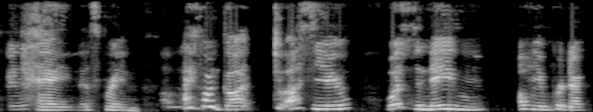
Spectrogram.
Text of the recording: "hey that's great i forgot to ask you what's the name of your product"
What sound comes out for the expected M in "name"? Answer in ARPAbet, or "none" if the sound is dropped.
none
